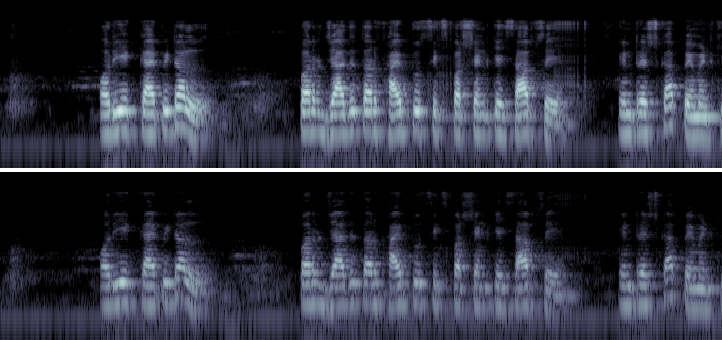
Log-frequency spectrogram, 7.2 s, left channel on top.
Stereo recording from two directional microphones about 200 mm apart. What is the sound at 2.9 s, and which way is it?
Speech, 35° left (ahead or behind).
